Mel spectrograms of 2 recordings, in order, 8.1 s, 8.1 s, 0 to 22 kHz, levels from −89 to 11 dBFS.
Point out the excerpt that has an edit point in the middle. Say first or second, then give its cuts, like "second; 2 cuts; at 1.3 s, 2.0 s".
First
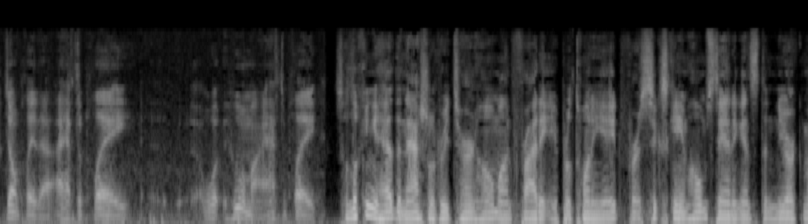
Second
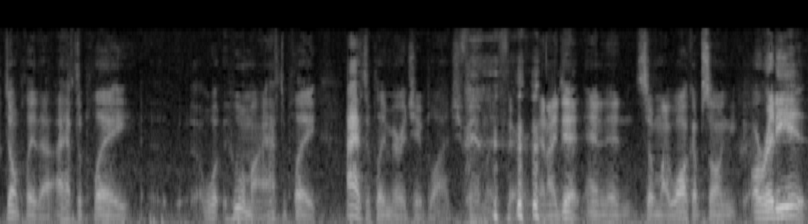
first; 1 cut; at 3.2 s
